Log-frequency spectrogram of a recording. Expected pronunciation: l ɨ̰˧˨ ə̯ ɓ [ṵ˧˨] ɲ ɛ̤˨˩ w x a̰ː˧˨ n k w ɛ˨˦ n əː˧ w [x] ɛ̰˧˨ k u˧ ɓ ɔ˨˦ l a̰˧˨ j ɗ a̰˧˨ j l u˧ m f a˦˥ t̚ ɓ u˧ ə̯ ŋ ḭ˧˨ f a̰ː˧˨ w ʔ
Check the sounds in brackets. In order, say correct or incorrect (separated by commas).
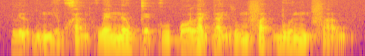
correct, incorrect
